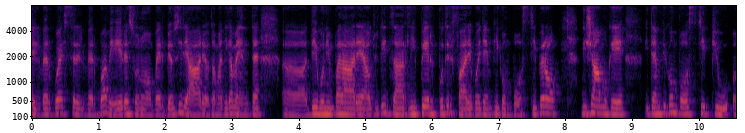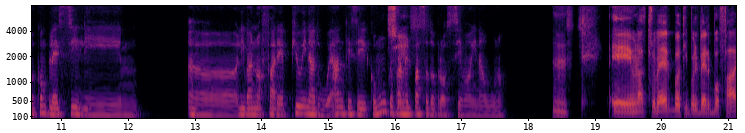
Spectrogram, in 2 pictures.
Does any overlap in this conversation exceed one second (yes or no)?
no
